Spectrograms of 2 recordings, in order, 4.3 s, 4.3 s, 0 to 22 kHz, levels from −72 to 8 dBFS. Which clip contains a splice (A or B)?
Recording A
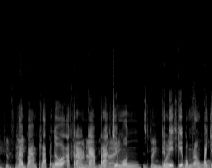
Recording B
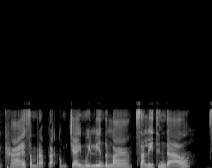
B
